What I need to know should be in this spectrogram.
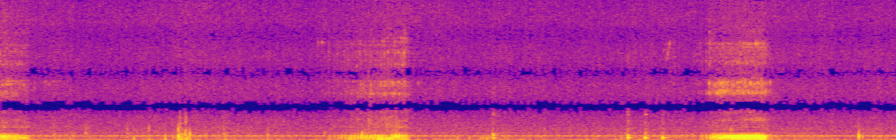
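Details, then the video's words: Oberon, a sleeping puppy, snoring so loudly that Tyson can't sleep; two long, low, rasping snores about five seconds apart, with faint clicks and small rustles between them. "Snoring puppy"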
